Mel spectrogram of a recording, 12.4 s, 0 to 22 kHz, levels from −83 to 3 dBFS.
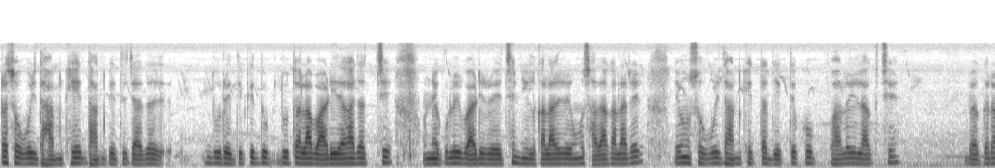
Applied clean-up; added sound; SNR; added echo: none; none; none; none.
